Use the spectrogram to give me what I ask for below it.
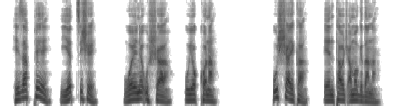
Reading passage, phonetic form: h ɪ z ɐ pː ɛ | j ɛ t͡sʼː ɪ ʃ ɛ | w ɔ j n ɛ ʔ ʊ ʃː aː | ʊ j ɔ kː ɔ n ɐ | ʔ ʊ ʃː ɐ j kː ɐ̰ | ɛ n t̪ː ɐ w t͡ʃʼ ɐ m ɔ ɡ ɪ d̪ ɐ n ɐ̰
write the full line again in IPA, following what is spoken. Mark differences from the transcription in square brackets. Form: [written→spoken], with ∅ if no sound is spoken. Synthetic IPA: h ɪ z ɐ pː ɛ | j ɛ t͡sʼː ɪ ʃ ɛ | w ɔ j n ɛ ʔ ʊ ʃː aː | ʊ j ɔ kː ɔ n ɐ | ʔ ʊ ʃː ɐ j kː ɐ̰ | ɛ n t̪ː ɐ w t͡ʃʼ ɐ m ɔ ɡ ɪ d̪ ɐ n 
